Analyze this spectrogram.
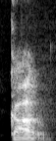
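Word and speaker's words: carro: you're yeah if you're if you're rolling it's Karu Karu if you're not rolling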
